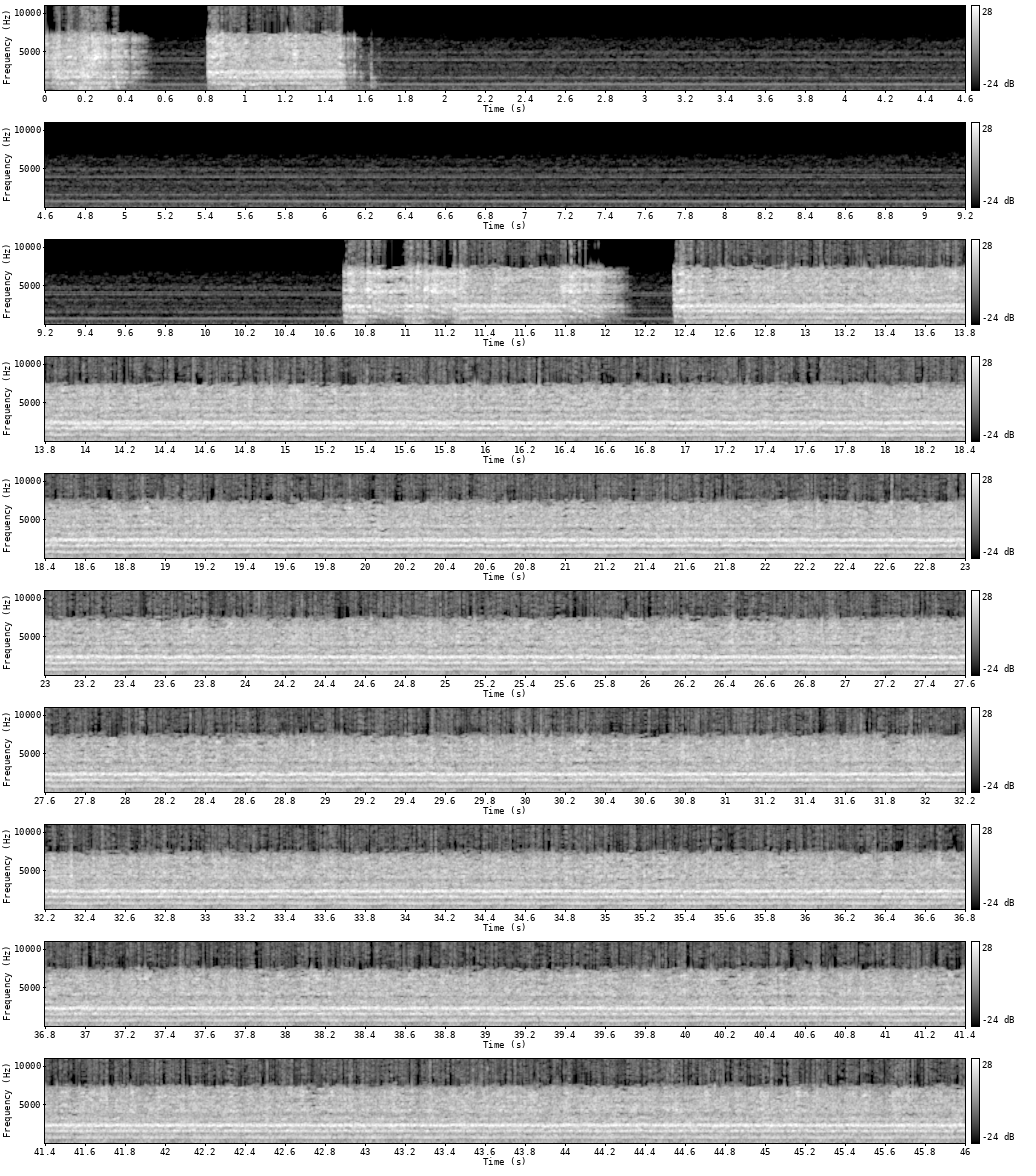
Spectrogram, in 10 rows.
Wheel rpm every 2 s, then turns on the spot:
190, 10, 0, 0, 0, 80, 220, 300, 290, 290, 290, 290, 280, 280, 280, 280, 280, 280, 280, 280, 280, 280, 280.
2-4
